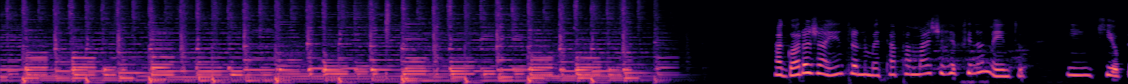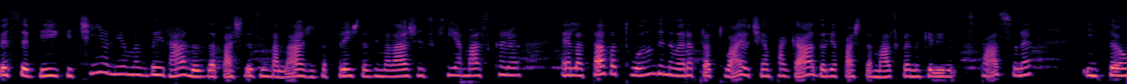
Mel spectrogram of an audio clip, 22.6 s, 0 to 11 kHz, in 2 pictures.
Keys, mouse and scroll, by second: 0.4 ctrl+z, 1.1 ctrl+z, 2.0 ctrl+z, 3.4 ctrl+z, 5.1 ctrl+d, 12.1 typing, 18.9 typing.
